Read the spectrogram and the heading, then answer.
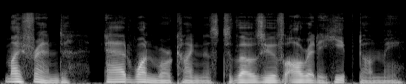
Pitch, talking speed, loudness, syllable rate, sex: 95 Hz, 205 wpm, -20 LUFS, 5.5 syllables/s, male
